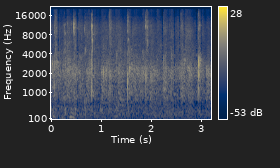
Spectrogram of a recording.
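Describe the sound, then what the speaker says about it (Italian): An audience applauds a startup founder at a pitch event, a steady close round of many hands clapping with scattered sharper claps standing out, unbroken from start to finish. "Un applauso a Giovanni, glielo facciamo."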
